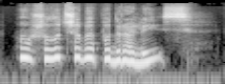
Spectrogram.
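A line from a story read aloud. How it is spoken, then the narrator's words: Sad sigh. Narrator (Russian): Печально вздохнул эльф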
